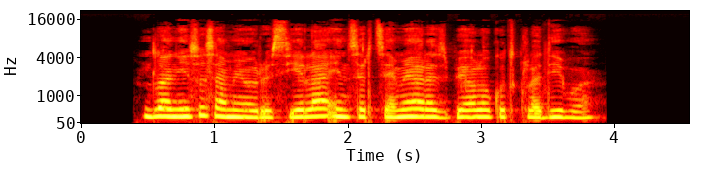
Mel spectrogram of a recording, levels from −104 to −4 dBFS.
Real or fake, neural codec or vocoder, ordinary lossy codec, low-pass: fake; vocoder, 48 kHz, 128 mel bands, Vocos; MP3, 96 kbps; 19.8 kHz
